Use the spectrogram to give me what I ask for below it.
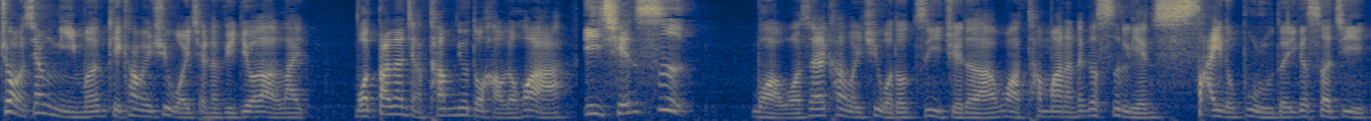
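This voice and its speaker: Talking very fast, a man uses a medium-pitched voice with a bright, sharp tone. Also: ordinary pitch variation. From Malaysia, Johor Bahru. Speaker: real estate investment podcaster. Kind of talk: unscripted solo year-end review.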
